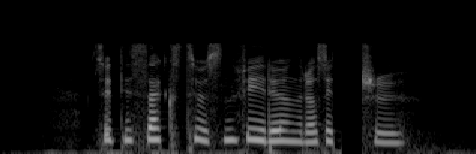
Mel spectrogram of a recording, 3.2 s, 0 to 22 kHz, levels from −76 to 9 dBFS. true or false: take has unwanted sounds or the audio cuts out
true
